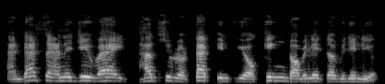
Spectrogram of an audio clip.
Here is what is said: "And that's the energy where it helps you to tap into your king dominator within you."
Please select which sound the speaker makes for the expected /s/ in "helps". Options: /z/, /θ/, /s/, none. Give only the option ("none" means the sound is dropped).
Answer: /s/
